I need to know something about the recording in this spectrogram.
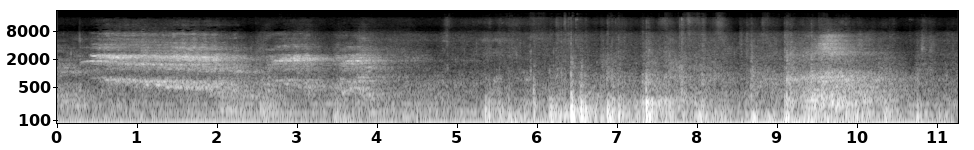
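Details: Friesian horses, a mare and her two-week-old filly, in an indoor arena before going out to the meadow: whinnies over the first four seconds with a quavering, descending pattern, then a steady clatter of hooves on the arena floor and a low hum.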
